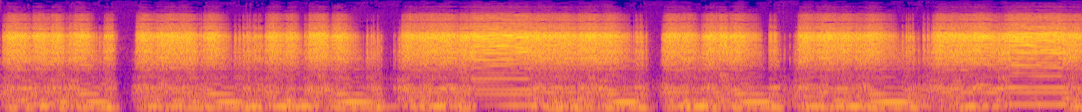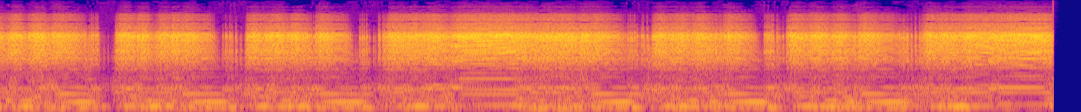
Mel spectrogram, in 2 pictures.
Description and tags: THESE ARE STEREO LOOPS THEY COME IN TWO AND THREE PARTS A B C SO LISTEN TO THEM TOGETHER AND YOU MAKE THE CHOICE WEATHER YOU WANT TO USE THEM OR NOT PEACE OUT THE REV.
